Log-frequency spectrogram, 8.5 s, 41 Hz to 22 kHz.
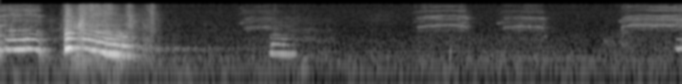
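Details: Daisy, a German Shepherd puppy, cries at bedtime on 15 May 2021: a short high whine, then a louder whine sliding downward with rich overtones, and a brief faint whimper afterward in a quiet room.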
